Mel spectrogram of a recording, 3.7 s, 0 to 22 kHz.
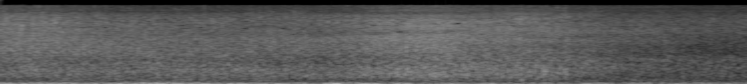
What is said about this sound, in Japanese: えー、っと葉山の神奈川県の葉山の階段を歩いています。3分間だけ波音を流そうと思います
